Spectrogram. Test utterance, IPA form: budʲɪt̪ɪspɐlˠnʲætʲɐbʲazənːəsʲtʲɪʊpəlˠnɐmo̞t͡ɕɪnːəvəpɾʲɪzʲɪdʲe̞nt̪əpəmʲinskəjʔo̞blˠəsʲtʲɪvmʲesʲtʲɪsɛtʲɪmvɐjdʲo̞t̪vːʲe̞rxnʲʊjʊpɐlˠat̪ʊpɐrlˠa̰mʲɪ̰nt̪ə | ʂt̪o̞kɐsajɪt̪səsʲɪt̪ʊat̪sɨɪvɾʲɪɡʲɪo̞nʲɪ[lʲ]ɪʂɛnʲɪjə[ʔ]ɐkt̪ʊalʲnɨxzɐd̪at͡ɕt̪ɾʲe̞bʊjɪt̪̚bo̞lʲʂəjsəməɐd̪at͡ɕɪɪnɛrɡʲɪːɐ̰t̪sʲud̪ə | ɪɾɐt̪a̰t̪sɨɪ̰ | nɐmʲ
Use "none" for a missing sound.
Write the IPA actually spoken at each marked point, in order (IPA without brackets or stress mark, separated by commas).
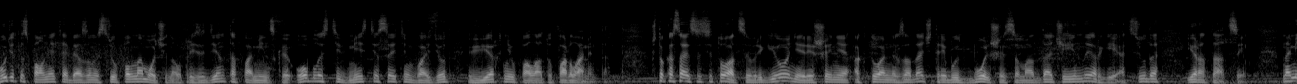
ɾʲ, ʔ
